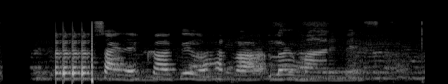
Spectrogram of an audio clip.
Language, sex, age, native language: Icelandic, female, 12, Icelandic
